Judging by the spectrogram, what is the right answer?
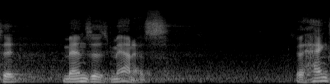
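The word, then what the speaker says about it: mens et manus: We pronounce it menses manus, but Hank says, make things, learn stuff.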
